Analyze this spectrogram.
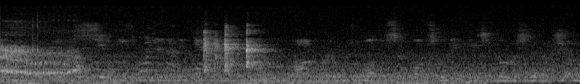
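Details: A male foster Eclectus parrot that talks and whistles when the TV is on and nobody is around gives a short, voice-like, slightly rasping utterance, then two or three sharp clicks over a steady low household hum.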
